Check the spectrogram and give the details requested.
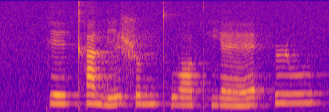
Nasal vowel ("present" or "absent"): absent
